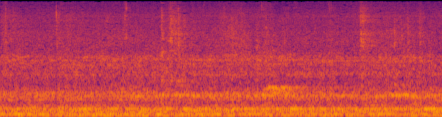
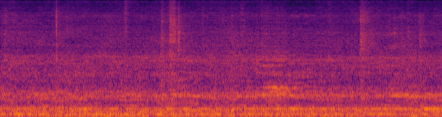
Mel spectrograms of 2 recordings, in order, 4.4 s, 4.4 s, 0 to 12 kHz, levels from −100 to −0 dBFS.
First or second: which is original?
first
